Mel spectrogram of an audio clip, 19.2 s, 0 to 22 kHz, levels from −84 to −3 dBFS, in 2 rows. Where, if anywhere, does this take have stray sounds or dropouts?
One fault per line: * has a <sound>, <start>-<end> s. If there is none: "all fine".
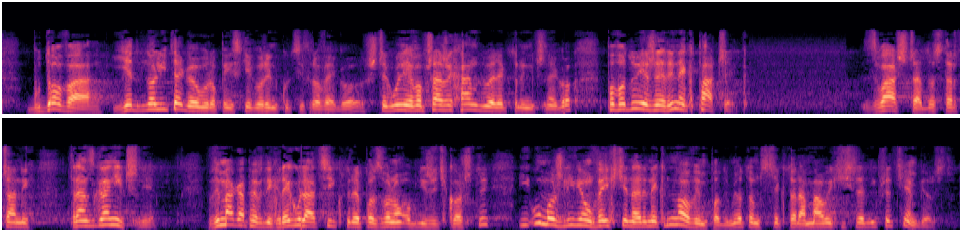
all fine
